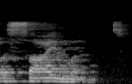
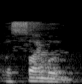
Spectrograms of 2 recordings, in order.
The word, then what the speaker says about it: assignment: Đọc là assignment. Assignment. Assignment. Chúng ta không cần âm T cuối cũng được, đọc là assignment cũng được.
